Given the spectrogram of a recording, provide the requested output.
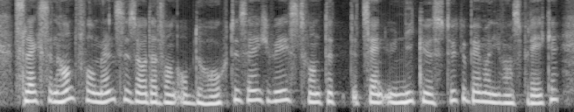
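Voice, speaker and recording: In a Flemish accent, a woman with a medium pitch and a dark, mellow tone talks at a fairly quick pace with hardly any pauses and ordinary pitch variation, the sound dry and close with no echo. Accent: Flemish Dutch. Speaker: journalist. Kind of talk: explanatory summary.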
